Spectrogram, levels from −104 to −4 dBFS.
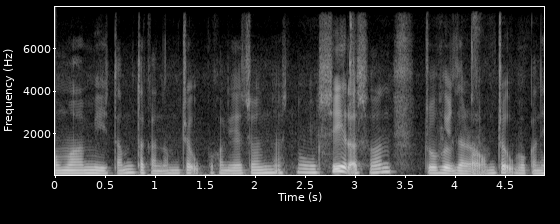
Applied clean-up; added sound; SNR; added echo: neural mask model Resemble Enhance denoiser.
